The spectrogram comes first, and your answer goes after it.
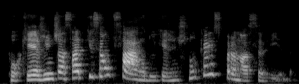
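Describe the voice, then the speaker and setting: A woman with a Brazilian accent gives a casual recorded lesson in a rather high voice. She puts rhetorical questions to her viewers and acts out the lines of people in her own stories. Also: racing. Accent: Brazilian Portuguese. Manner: lively, talks straight to the viewers with rhetorical questions. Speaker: teacher of an online course.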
